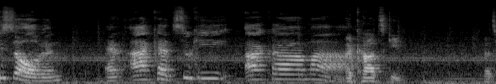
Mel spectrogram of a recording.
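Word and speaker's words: Akatsuki: in a James P Sullivan and akatuki AK akatski that's how you pronounce it how do you know Japanese [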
